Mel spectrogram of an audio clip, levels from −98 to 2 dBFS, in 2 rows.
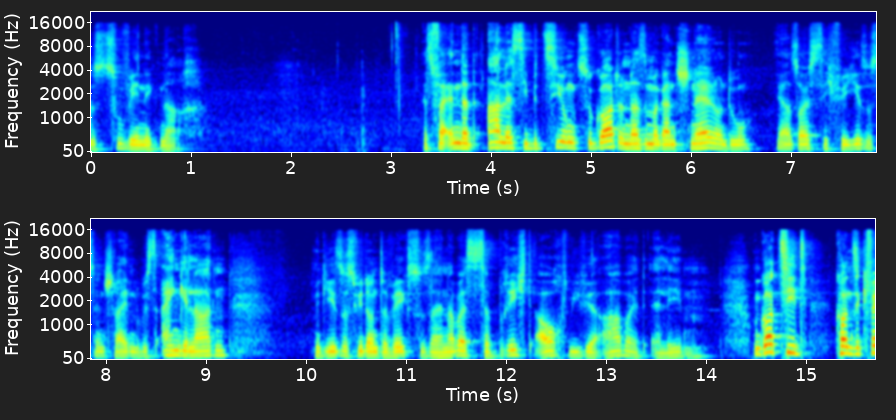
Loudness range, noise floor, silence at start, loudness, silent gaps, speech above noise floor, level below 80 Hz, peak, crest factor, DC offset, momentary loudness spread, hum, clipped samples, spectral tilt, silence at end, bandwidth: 7 LU; -70 dBFS; 0 s; -31 LUFS; none; 40 dB; -74 dBFS; -6 dBFS; 26 dB; under 0.1%; 16 LU; none; under 0.1%; -5 dB/octave; 0 s; 16.5 kHz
